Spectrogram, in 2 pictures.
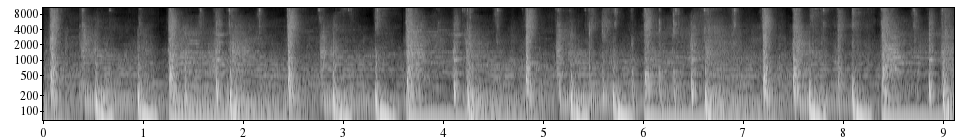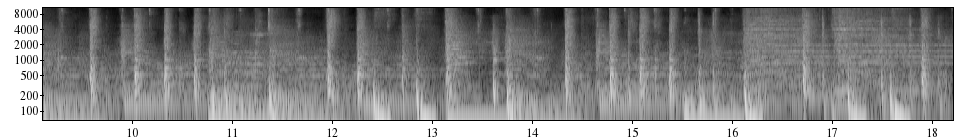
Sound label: instrumental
